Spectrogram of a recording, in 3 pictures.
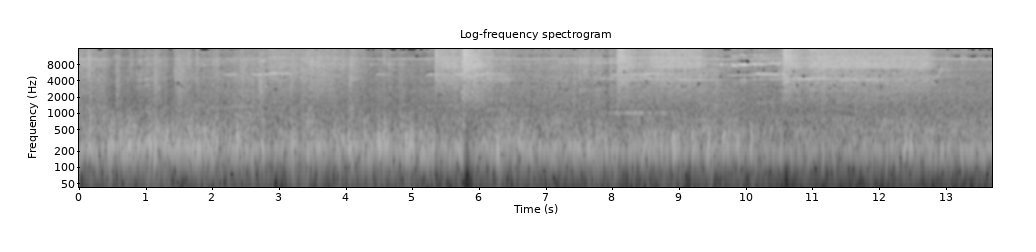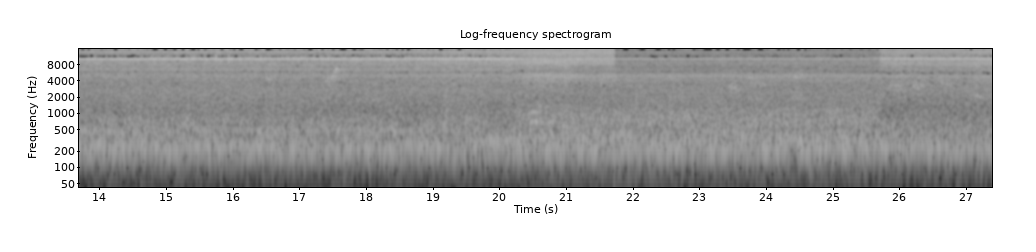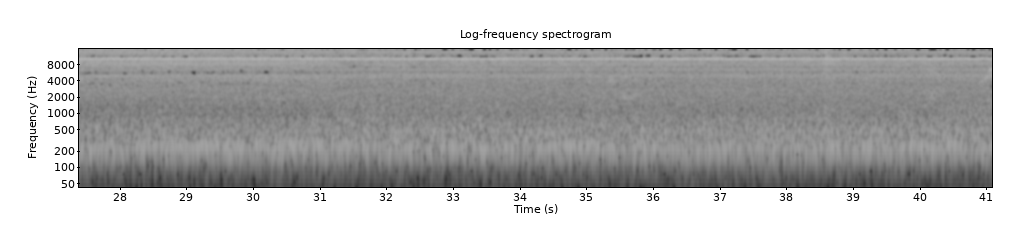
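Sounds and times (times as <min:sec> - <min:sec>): train wheels rumbling on track: 0:00.0 - 0:41.0
high wheel squeal: 0:00.6 - 0:13.1.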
